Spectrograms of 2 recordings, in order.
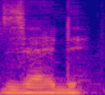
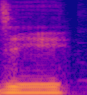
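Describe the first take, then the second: First: The letter is said the British way. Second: The letter is said the American way. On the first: "like Canada and Britain and all those groups say Z" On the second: "I say American Z"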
